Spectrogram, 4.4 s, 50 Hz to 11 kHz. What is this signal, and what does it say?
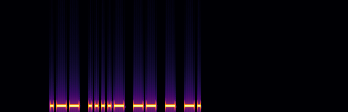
Morse code, heard as a keyed tone, about 30 wpm, 700 Hz. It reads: W4MTN
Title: USA Call Signs - 5 Characters - Repeated 2x - 30wpm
